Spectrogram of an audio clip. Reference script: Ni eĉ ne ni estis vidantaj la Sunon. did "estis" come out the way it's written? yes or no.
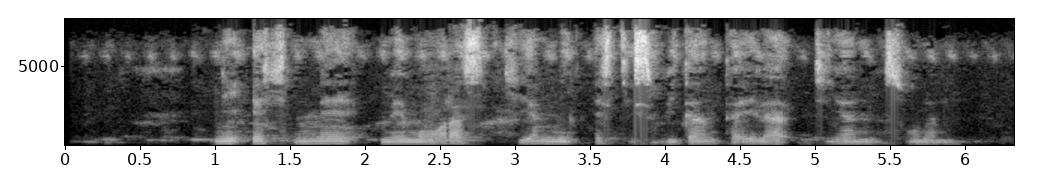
yes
